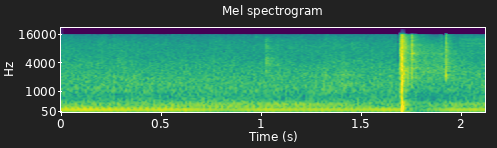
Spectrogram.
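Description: A single shot from a Barra 1911 CO2 blowback BB pistol: one sharp pop with the slide cycling, about three-quarters of the way through, over a steady low hum.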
